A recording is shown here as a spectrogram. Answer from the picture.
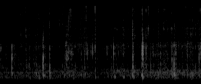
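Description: Faint rustling of a damp baby wipe rubbing inside the small cupboards of a vinyl doll playset, with a few light clicks.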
